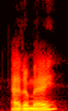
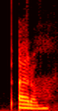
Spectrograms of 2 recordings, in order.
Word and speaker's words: Adome: Adome? Adam. Oh, and okay. Well, it's A-D-O-M-E, so I from my previous attempt, I thought I would try to get that correct, but I was close.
